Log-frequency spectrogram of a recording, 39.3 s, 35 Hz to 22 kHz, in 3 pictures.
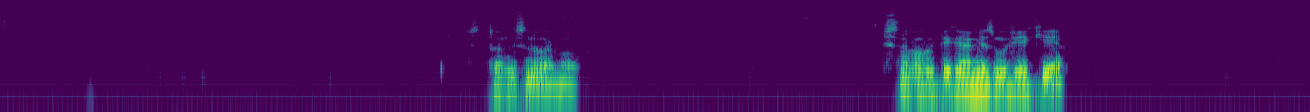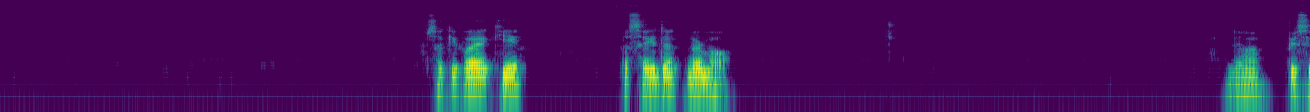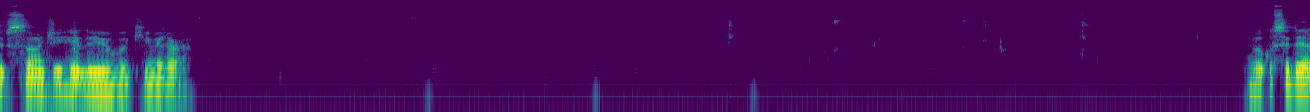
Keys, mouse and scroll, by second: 0.7 click, 2.1 click, 4.4 click, 5.6 click, 8.0-9.8 drag, 10.4-11.2 drag, 11.8-13.2 drag, 16.3-19.5 drag, 22.0 scroll up 1, 22.2-26.0 scroll down 1, 26.0 scroll up 1, 28.2-28.8 drag, 28.8-30.3 middle drag, 30.3-32.0 drag, 32.8 scroll down 1, 33.5-34.1 middle drag, 34.1-34.7 scroll down 2, 36.6 scroll up 2, 37.0-37.8 ctrl+middle drag, 37.8 ctrl+scroll down 1, 38.0-38.7 ctrl+scroll up 1, 38.7 scroll up 1.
